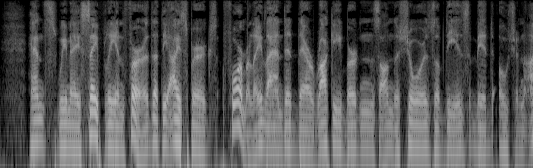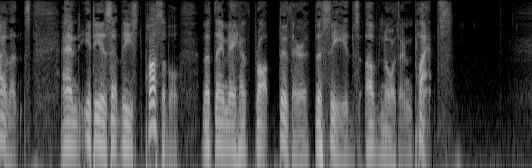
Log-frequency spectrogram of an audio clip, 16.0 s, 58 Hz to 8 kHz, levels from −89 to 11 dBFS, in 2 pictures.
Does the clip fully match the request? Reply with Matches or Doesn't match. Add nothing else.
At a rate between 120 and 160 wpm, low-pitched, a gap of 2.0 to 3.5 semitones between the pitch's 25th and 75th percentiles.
Matches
